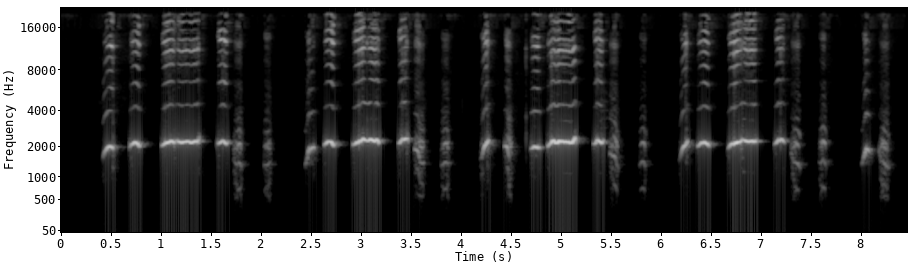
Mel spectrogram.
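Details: Pet cockatiel, described as naughty, vocalising indoors: a string of bright whistled notes with buzzy overtones, short phrases broken by clicks and chirps, some notes held and slightly rising, repeated in bursts across the clip.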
